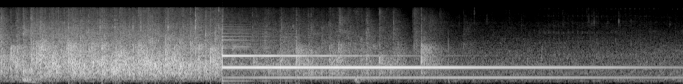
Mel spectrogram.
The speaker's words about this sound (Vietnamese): Cho một tràng vỗ tay nữa nào.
